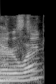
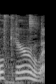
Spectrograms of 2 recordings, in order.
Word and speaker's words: Kerouac: How do I say his last name? Carax? – Jack-a-rax. – Jack-a-rax on the road. Please correct me if I'm wrong. Jennifer Is it Kerouac? – Aniston. Oh, Kerouac.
